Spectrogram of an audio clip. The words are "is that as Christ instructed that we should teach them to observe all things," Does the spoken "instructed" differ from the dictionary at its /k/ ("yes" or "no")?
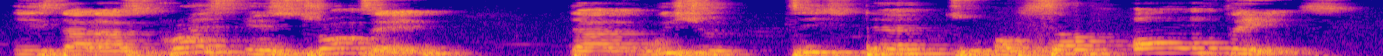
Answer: no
